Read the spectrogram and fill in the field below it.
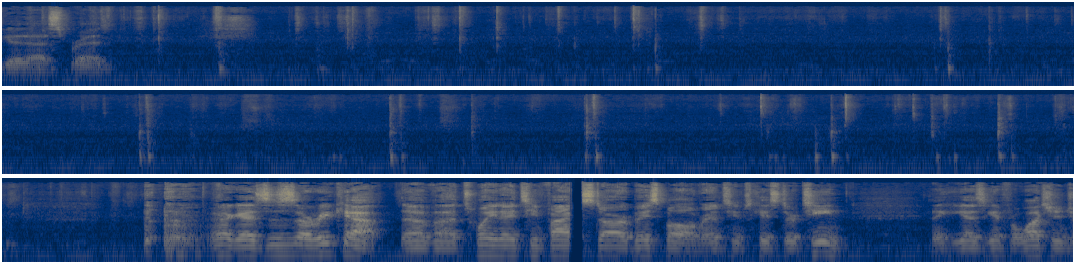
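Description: Trading cards shuffle and click as they are flipped through by hand.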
